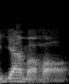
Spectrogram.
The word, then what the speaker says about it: Yamaha: It's like, you know, like the word, like, oh, I ride a Yamaha. It's like in Japanese, all of those A's have the sound pronunciation. In English, it's Yamaha.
